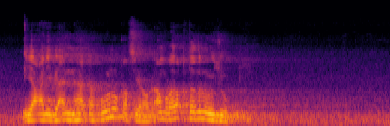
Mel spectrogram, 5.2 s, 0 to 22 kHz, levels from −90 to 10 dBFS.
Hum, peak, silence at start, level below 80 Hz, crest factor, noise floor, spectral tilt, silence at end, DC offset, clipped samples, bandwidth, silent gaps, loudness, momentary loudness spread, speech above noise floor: none; -4 dBFS; 0.05 s; -46 dBFS; 16 dB; -38 dBFS; -9 dB/octave; 0 s; under 0.1%; under 0.1%; 8.4 kHz; none; -17 LUFS; 24 LU; 22 dB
